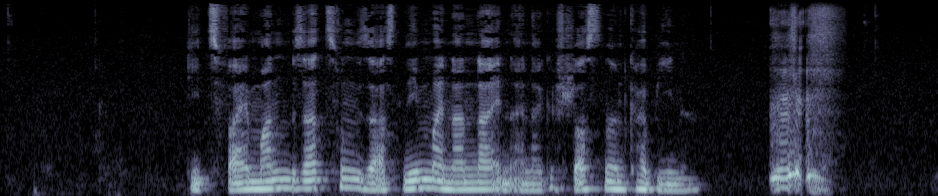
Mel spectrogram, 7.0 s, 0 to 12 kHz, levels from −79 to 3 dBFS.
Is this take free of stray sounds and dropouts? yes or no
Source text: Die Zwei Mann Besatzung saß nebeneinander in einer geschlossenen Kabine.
no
